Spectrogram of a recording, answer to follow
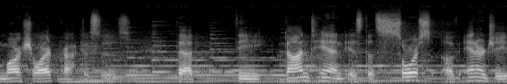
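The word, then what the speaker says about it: tan tien: Chinese is called the dant t a n t i n pronounced like a d the dant translates into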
